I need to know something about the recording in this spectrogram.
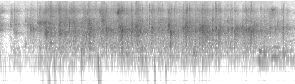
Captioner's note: applause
